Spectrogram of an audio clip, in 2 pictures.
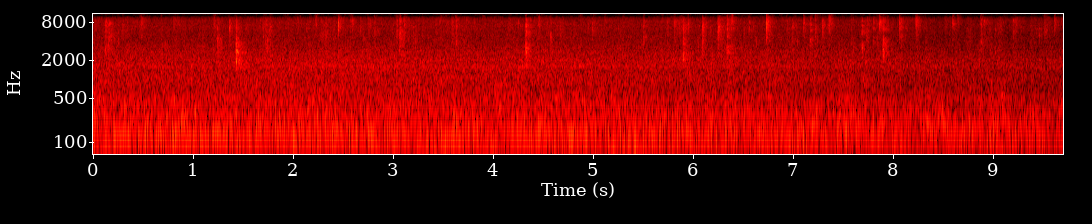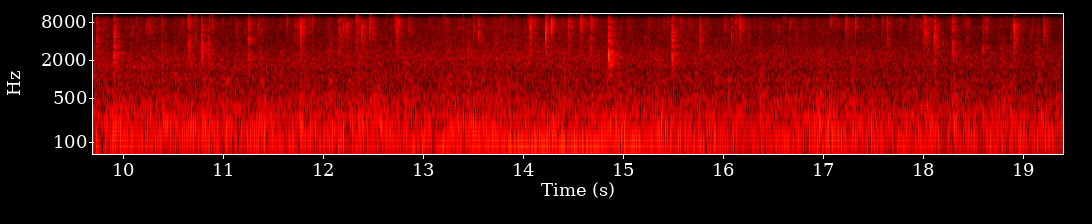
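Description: Steady rainfall: a dense hiss with frequent sharp ticks of single drops hitting close by.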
